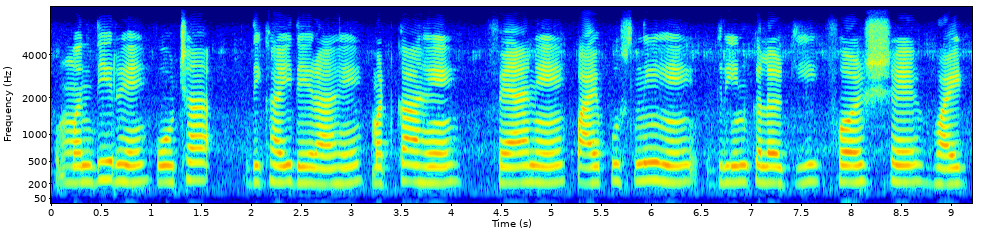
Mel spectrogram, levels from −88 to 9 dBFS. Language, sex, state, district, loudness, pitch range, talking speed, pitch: Hindi, female, Bihar, Darbhanga, -20 LUFS, 210-225 Hz, 135 wpm, 220 Hz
